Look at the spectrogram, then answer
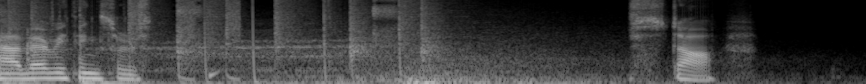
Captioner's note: dramatic whoosh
